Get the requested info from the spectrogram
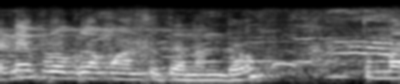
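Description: Speech only: a woman talking steadily into a hand-held microphone.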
